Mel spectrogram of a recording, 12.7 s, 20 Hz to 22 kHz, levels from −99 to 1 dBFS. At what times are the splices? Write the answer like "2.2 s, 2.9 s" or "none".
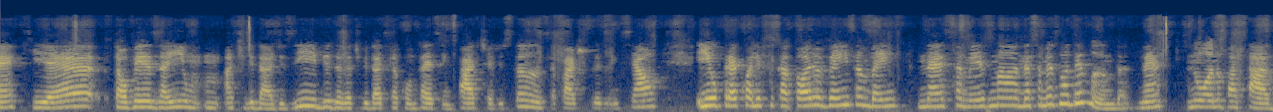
1.1 s, 6.9 s, 9.1 s, 11.8 s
